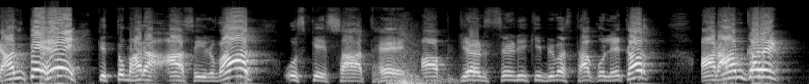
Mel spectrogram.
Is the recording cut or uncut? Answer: cut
